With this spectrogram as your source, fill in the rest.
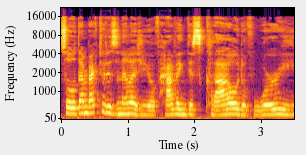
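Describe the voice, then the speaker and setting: Somewhat breathy, a woman with a Dutch accent speaks at a fairly slow pace, medium in pitch, with fairly even intonation. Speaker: spiritual vlogger. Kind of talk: personal reflective monologue. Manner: hesitant, with fillers.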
